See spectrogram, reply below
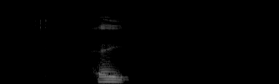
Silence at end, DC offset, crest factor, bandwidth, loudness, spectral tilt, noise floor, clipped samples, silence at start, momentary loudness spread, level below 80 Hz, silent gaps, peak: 1.5 s; under 0.1%; 24 dB; 14 kHz; -45 LUFS; -4.5 dB/octave; -87 dBFS; under 0.1%; 0.9 s; 20 LU; -86 dBFS; none; -28 dBFS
